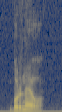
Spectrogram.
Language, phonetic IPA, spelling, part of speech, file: Polish, [bɔrˈnɛɔ], Borneo, proper noun, Pl-Borneo.ogg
